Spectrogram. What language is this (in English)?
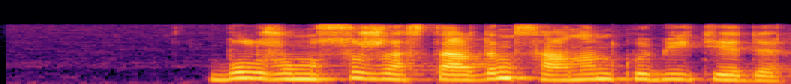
Kazakh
